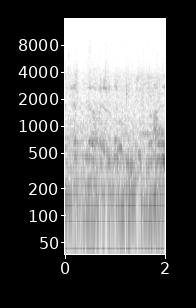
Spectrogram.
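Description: Several people's voices talking at once outdoors, with an Arabic-speaking man's voice starting near the end.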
